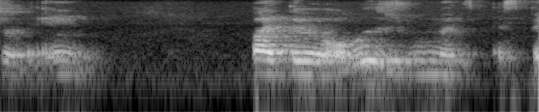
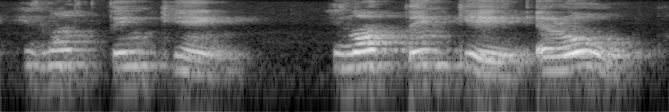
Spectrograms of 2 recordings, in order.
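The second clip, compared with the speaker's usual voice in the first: exasperated; 6 semitones higher, 4 dB louder, slower than usual. Real, not acted. Narrator exasperated at character's choices.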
